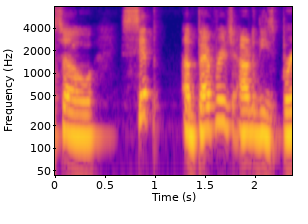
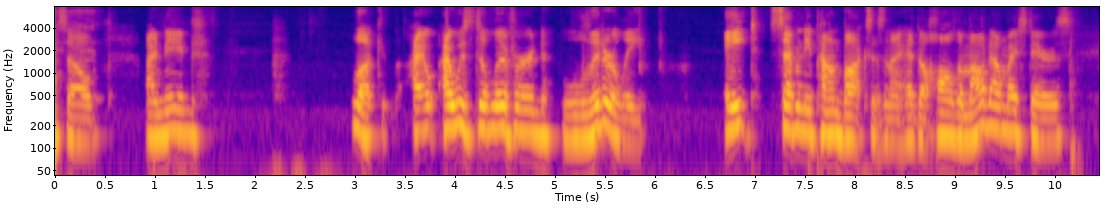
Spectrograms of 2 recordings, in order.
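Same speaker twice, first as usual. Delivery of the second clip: normal talking voice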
